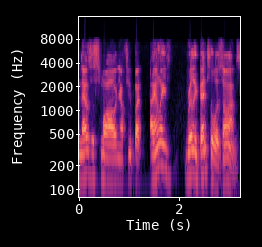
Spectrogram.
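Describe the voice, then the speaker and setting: Delivery is very fast. An American accent can be heard. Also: man. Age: 50s. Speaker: firefighter and amateur MMA fighter. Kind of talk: casual interview. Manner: halting, many false starts.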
